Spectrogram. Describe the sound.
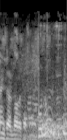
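Pigeons coo at a pigeon market in Afghanistan, a brief run of low, throaty, burbling calls rising and falling in short pulses.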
